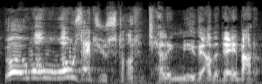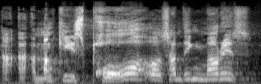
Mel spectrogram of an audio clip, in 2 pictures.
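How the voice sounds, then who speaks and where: A man voicing an excitable, querulous elderly father in a story reading, with blustering, animated exclamations. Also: sits high, fairly quick, pitched above the performer's own voice, full character voice. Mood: eager, curious. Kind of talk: dramatized short-story reading. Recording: reverberant hall.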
